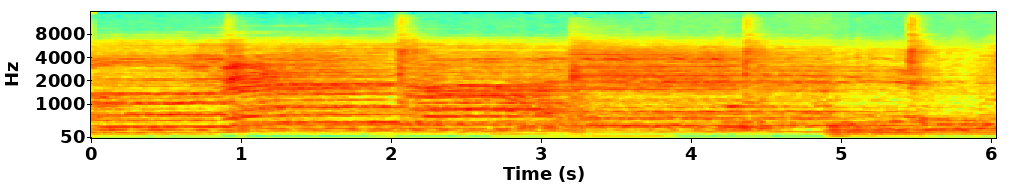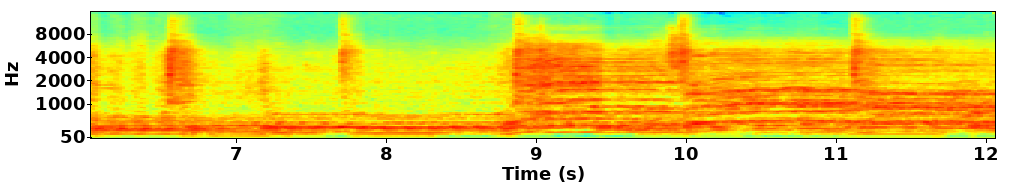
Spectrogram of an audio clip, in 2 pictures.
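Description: Gospel music: a group of voices singing over low bass notes, with a sharp beat about once a second.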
